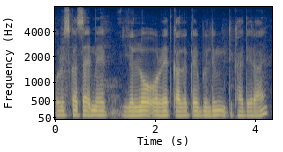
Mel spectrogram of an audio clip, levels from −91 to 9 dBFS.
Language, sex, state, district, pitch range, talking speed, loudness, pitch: Hindi, male, Arunachal Pradesh, Papum Pare, 110-115 Hz, 205 wpm, -18 LUFS, 110 Hz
